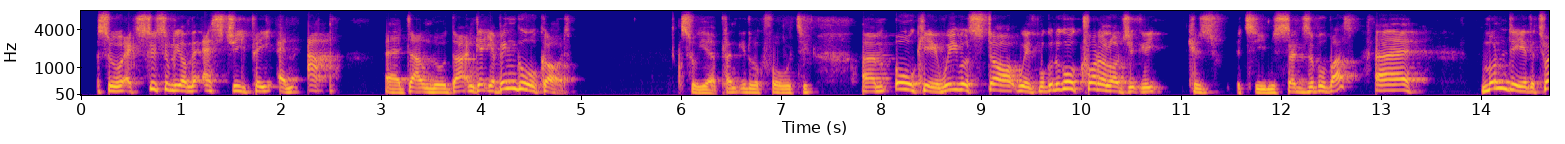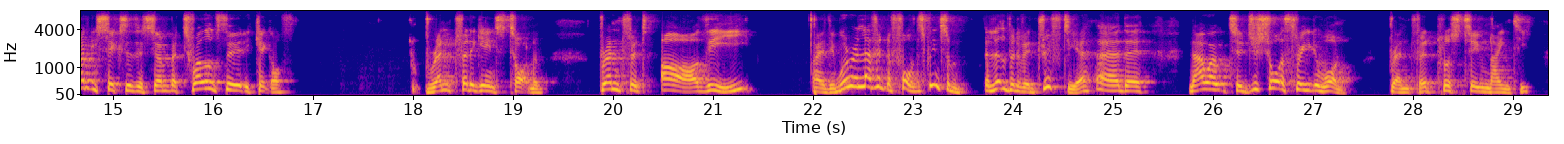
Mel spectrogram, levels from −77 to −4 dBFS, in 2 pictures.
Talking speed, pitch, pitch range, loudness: 175 wpm, 175 Hz, 145-215 Hz, -16 LUFS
